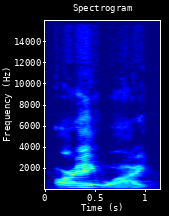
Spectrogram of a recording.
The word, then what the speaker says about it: Rejan: So, Rejan. Did I say it? Rejan? Rejan, yeah. Like, Rejan. I would pronounce RAYZHAN, soft J, you know, so that's how I, you know. Just Soft J.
